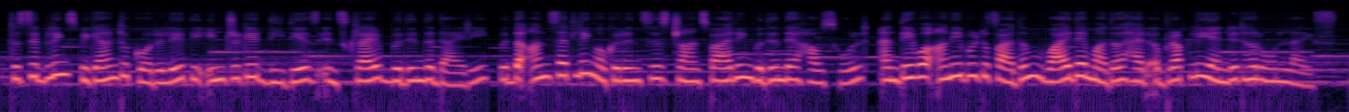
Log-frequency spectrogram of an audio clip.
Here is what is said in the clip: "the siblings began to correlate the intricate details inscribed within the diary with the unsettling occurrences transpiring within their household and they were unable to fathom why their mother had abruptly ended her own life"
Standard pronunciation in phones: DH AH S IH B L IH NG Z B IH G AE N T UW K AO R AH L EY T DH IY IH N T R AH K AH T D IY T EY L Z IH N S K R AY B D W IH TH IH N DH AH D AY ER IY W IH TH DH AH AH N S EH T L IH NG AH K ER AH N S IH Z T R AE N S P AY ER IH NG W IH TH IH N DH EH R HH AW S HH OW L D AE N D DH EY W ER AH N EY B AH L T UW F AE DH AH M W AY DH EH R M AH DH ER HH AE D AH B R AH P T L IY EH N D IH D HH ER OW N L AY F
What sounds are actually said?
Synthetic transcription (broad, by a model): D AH S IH B L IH NG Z B IH G AE N T UW K AO R AH L EY T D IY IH N T R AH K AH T D IY T EY L Z IH N S K R AY B D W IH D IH N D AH D AY ER IY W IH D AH AH N S EH T L IH NG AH K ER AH N S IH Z T R AE N S P AY ER IH NG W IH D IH N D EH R HH AW S HH OW L D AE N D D EY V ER AH N EY B AH L T UW F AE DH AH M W AY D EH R M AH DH ER HH AE D AH B R AH P T L IY EH N D IH D HH ER OW N L AY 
